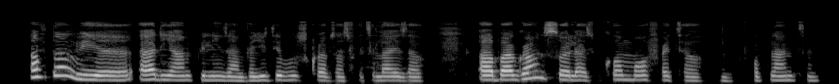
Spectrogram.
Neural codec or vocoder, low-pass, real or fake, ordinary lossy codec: none; none; real; none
